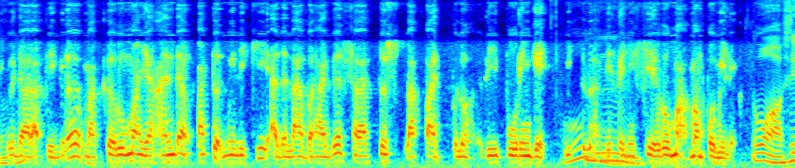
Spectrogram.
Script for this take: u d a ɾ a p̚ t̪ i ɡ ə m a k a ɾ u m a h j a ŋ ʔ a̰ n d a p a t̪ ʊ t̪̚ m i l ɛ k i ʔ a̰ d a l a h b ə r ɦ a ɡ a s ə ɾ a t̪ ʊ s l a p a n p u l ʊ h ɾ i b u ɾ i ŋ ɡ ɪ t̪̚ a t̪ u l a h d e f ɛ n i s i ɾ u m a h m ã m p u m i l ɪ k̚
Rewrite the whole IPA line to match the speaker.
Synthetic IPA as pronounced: u d a ɾ a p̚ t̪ i ɡ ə m a k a ɾ u m a h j a ŋ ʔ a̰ n d a p a t̪ ʊ t̪̚ m i l i k i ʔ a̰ d a l a h b ə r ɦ a ɡ a s ə ɾ a t̪ ʊ s l a p a n p u l ʊ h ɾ i b u ɾ i ŋ ɡ ɪ t̪̚ i t̪ u l a h d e f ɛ n i s i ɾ u m a h m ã m p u m i l ɪ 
